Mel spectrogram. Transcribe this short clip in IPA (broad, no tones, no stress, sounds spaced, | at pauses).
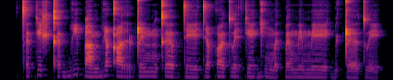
tʼ ə k e ʃ kʼ ɐ ɡ b i ɓ a m b i qʼ æ r ə ʈ e m ə m kʼ əː b t̪ eː t̪ i qʷ əː tʷ e r k e ɡ i ŋ͡m ə k͡p əː m e m eː ɡ͡b ɨ ʈ əː tʷ e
